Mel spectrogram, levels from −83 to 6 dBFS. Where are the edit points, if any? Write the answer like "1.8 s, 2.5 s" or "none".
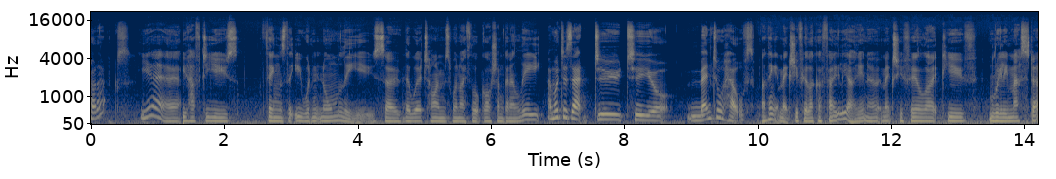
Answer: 1.4 s, 4.7 s, 6.8 s, 7.5 s, 9.8 s, 13.3 s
